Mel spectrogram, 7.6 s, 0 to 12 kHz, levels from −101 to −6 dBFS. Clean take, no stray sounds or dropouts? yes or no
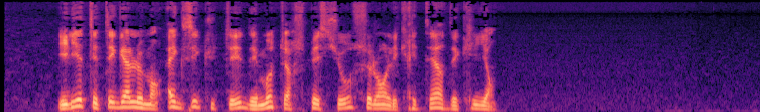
yes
